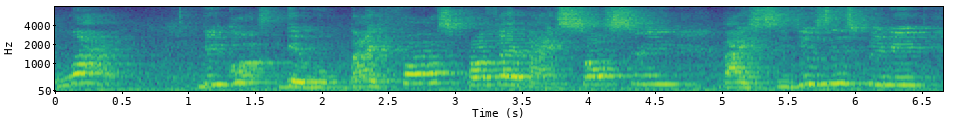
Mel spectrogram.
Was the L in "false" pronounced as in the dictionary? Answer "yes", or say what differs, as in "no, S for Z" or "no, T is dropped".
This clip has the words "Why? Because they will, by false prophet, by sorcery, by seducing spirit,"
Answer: no, L is dropped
